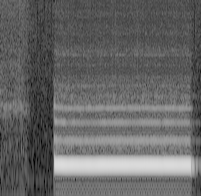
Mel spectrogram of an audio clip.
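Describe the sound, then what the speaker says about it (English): A single steady low A sharp from an ocarina, pure and held for about a second and a half, then cut off. "Let's start with a low A sharp or B flat."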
